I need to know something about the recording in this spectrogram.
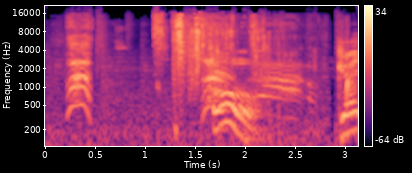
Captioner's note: blood sloshes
